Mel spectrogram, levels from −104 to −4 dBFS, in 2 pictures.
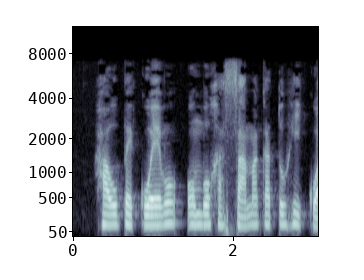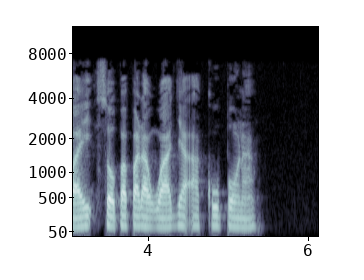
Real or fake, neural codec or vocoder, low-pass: real; none; 7.2 kHz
